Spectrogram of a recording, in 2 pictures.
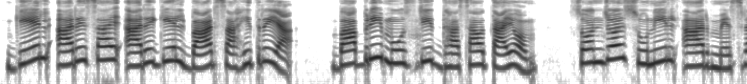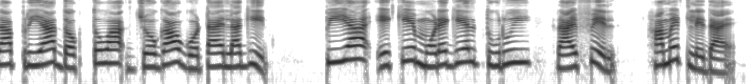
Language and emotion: Santali, neutral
